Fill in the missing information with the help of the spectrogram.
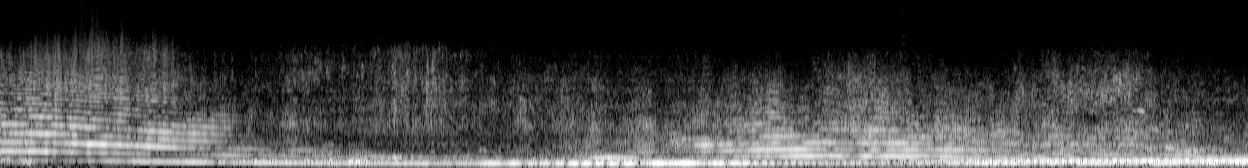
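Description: Modified Pitts Special aerobatic biplane's piston engine and propeller running loud, its pitch falling over the first few seconds, then rising again about six seconds in and holding steady.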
